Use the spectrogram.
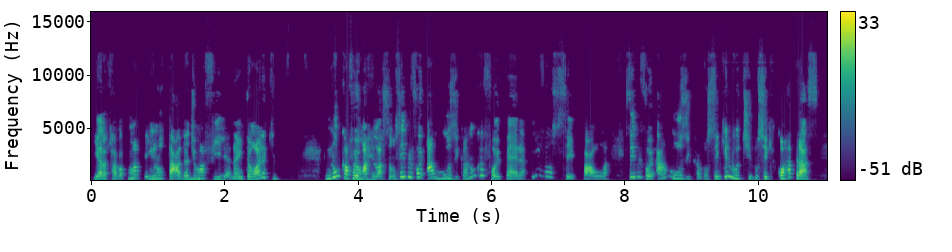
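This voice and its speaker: A woman, telling stories on a video call from a room at home, animated and full of fillers. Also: high-pitched, brisk. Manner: animated, gestures a lot, many fillers. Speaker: music teacher guest. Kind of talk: casual storytelling interview.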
